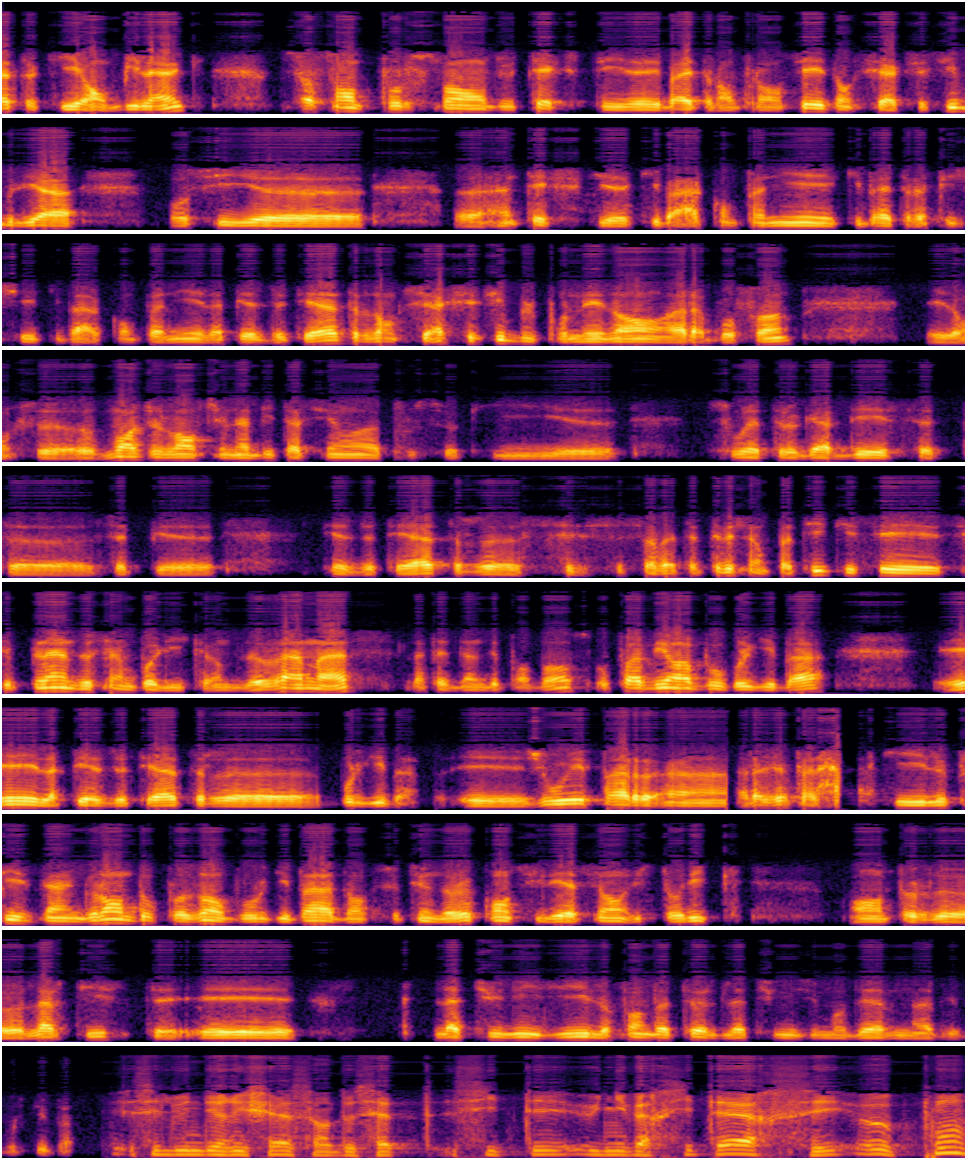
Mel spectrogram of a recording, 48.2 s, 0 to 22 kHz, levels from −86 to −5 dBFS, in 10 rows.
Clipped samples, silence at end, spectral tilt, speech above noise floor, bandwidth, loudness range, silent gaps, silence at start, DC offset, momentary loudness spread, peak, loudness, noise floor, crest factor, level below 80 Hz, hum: under 0.1%; 0 s; -6.5 dB/octave; 25 dB; 16 kHz; 5 LU; none; 0 s; under 0.1%; 12 LU; 0 dBFS; -16 LUFS; -41 dBFS; 16 dB; -56 dBFS; none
